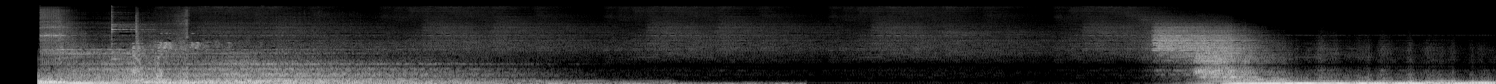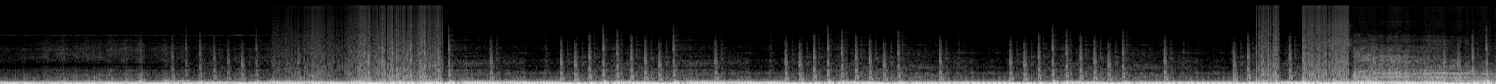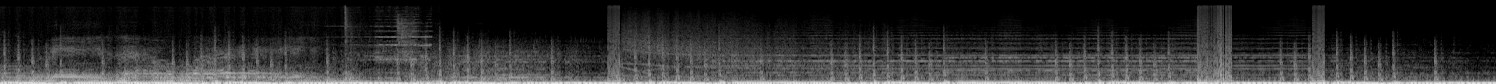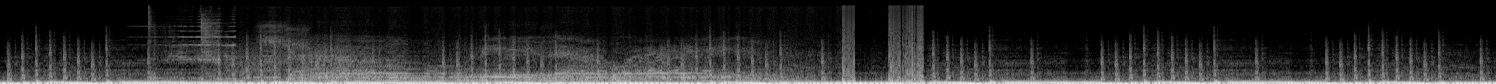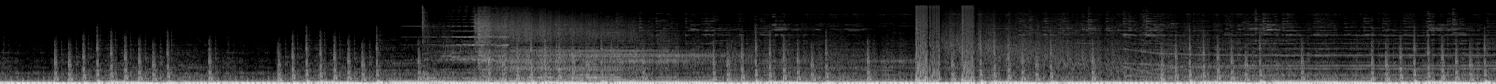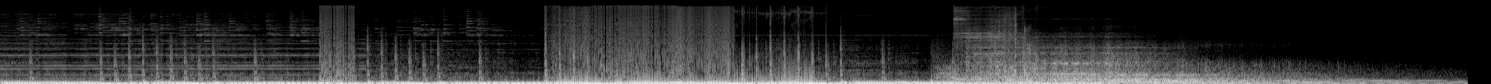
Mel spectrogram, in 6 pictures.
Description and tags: olabunny2Xcenourabigode
space, future, sounds, wave, star, SUN, radio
